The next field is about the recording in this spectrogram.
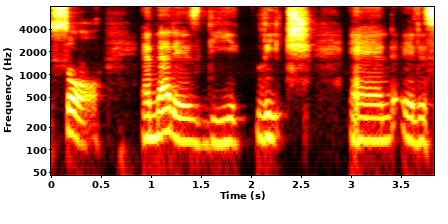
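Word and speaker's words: lic: And it is spelled L-I-C in Old English. We spell it this way to honor our herb-wise ancestors, but it is pronounced leech, like L-E-E-C-H. It is not connected to the blood-sucking leech. It's just they have the same word, the same sound.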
